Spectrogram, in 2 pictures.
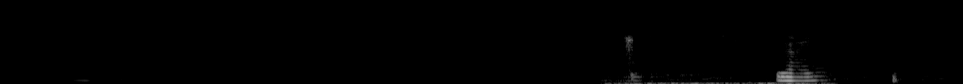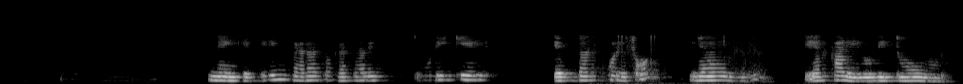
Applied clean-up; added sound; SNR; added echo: neural mask model DeepFilterNet 3.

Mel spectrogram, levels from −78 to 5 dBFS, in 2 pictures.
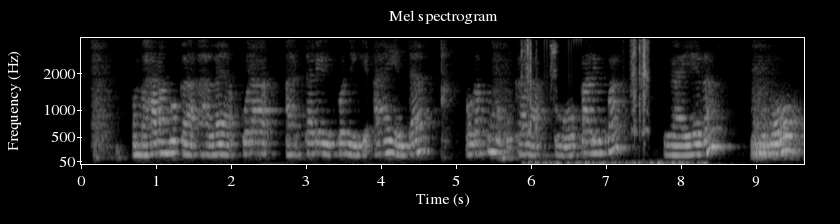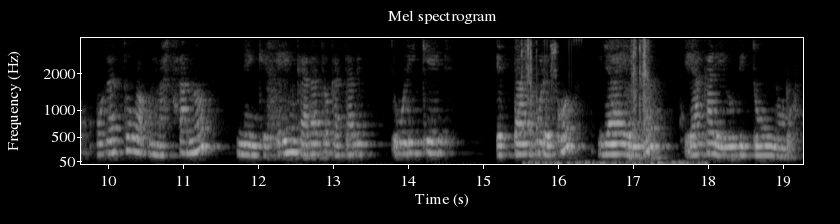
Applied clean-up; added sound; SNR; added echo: none; Camera; 9 dB; reverberation time 0.6 s.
